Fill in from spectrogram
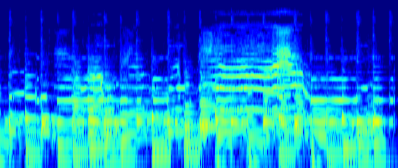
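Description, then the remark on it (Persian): Drawn-out cat meows sound over a bouncy musical backing, with a louder, brighter run of meowing near the middle before the tune carries on. “گربه بازم میندازه به حوض ما نگاهی، یکی به گربه بگه حوض نداره ماهی.”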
